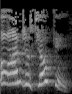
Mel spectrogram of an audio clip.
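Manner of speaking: very high, slow, sweet mock-innocent singsong.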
